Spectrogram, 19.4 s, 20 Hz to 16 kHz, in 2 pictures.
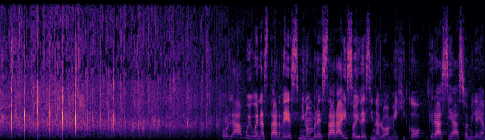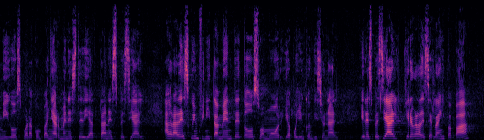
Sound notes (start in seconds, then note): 4.6 speaking spanish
